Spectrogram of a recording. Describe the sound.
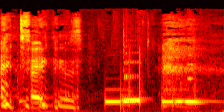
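A brief stretch of talking gives way to two steady electronic telephone keypad beeps, each held for about a third of a second with a short gap between, clear.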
